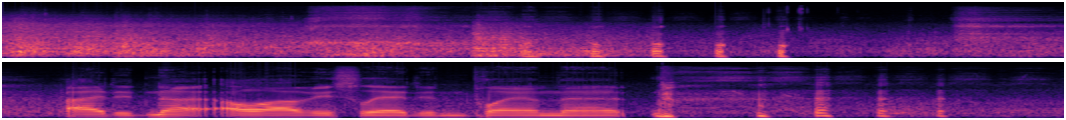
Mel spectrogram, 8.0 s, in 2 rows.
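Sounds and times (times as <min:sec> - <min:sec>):
thunder: 0:00.0 - 0:04.2
laughter: 0:01.2 - 0:03.0, 0:06.4 - 0:07.9
speech: 0:02.0 - 0:02.8, 0:04.2 - 0:07.6.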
